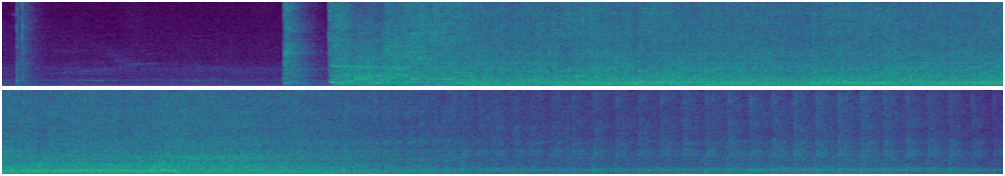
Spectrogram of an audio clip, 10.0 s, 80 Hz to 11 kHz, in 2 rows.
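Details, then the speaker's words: VW Type 4 engine rebuilt with new dome-top pistons, new plugs and wires: slow, labored cranking before catching to a lumpy idle; hard starting, owner suspects a weak starter or the new pistons' compression ratio. "ratio that I'm having a little bit of trouble and you know it could be just a weak starter I don't know this is the the first time that that I've used these type of pistons in here"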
